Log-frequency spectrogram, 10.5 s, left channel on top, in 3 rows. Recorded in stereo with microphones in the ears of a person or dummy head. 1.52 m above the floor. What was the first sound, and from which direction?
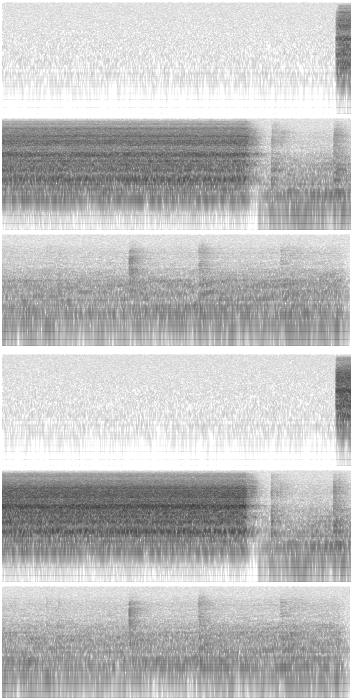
Boiling, 35° right (ahead or behind).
